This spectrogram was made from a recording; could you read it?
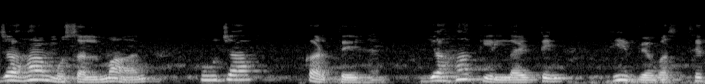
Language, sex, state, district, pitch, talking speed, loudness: Hindi, male, Rajasthan, Bikaner, 150 Hz, 95 wpm, -15 LUFS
